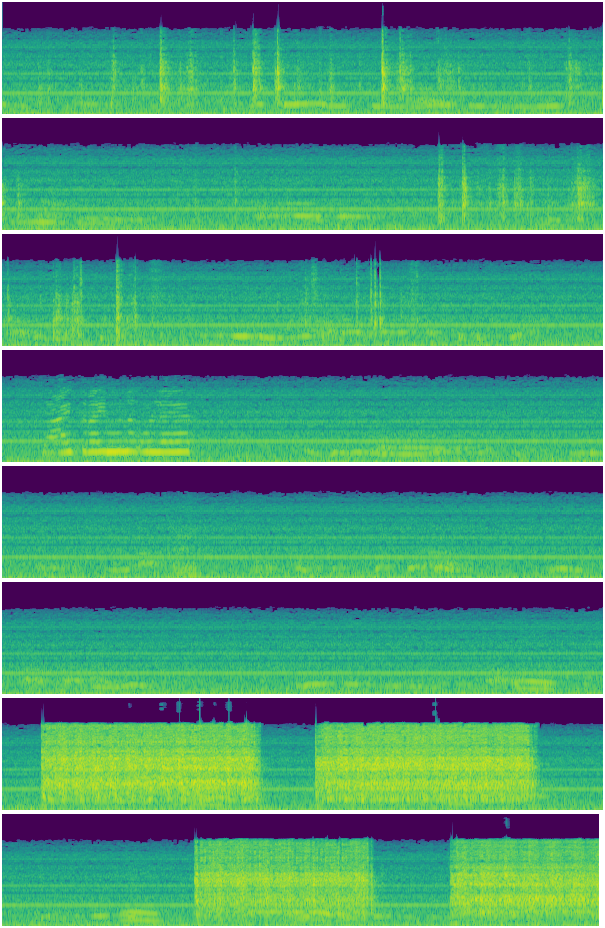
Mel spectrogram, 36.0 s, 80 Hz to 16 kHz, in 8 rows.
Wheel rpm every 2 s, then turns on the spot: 0, 0, 0, 0, 0, 0, 0, 0, 0, 0, 0, 0, 0, 30, 60, 50, 30, 40.
32-36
